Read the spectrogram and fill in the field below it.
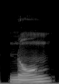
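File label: "nong2", Mandarin Chinese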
